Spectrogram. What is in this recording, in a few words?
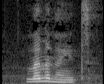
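"lemonade", English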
